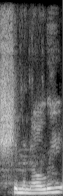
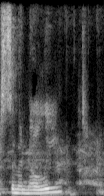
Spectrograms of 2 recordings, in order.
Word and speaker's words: Seminole: or Muskogee word, and it's pronounced Shimonoli or Seminole.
